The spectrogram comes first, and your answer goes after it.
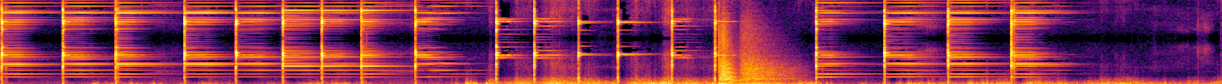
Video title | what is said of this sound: Ringing Rocks State Park - Rocking With Mother Nature! | listen to the sustain on that puppy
